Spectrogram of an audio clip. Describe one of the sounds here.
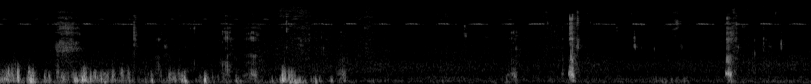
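A cow tears and munches grass close by.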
